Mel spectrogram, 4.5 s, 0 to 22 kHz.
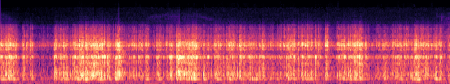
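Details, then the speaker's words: GE Model 403B AM tube clock radio, late 1950s–60s: constant hissy, crackling static with pops at every dial position, unaffected by the volume pot. The likely cause is faulty capacitors in the IF cans; the fix is gutting the cans and fitting new capacitors. "see it Statics no matter where you put it on the dial yeah I think it's we got some more crappy if cans"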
